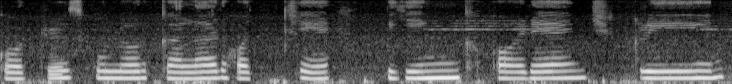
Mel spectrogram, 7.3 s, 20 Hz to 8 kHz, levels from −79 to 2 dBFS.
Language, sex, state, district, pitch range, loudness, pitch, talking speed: Bengali, female, Assam, Hailakandi, 230-245 Hz, -13 LUFS, 235 Hz, 55 wpm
